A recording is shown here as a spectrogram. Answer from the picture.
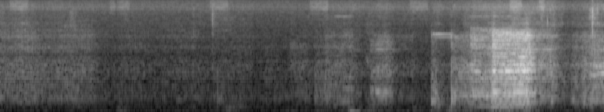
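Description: Handheld ghost box scanning through radio stations. A faint hiss and a pause give way, about three seconds in, to choppy, clipped fragments of broadcast music and voices, loudest just after four seconds.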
